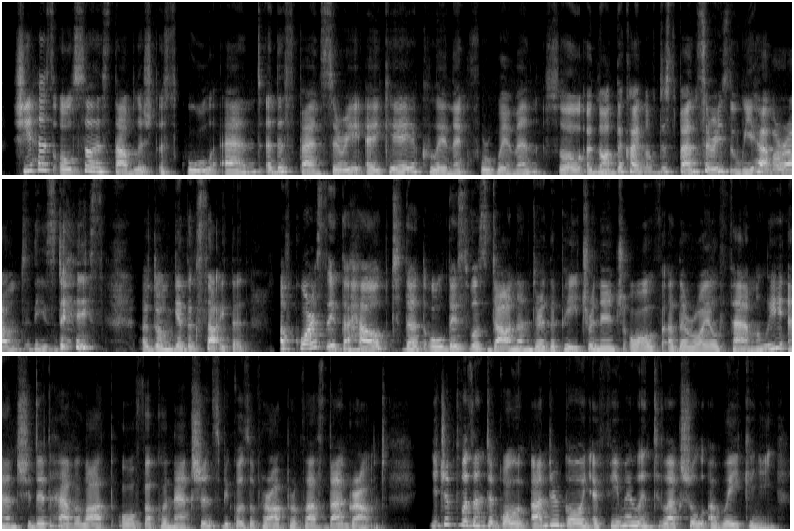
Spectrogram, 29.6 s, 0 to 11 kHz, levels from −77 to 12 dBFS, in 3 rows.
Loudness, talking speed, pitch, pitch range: -18 LUFS, 140 wpm, 205 Hz, 185-235 Hz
